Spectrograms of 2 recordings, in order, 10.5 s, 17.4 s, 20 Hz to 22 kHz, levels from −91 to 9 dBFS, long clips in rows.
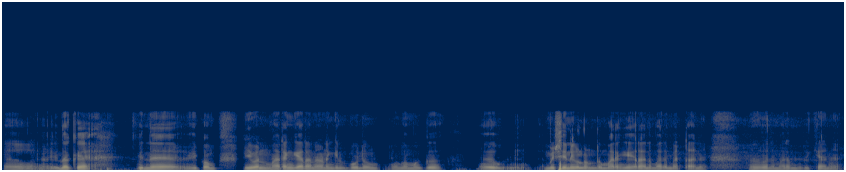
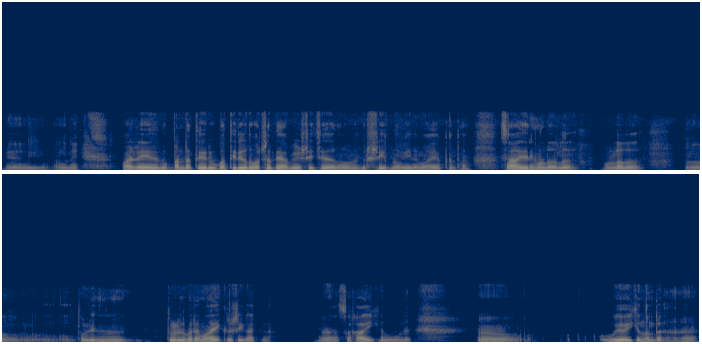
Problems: none marked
